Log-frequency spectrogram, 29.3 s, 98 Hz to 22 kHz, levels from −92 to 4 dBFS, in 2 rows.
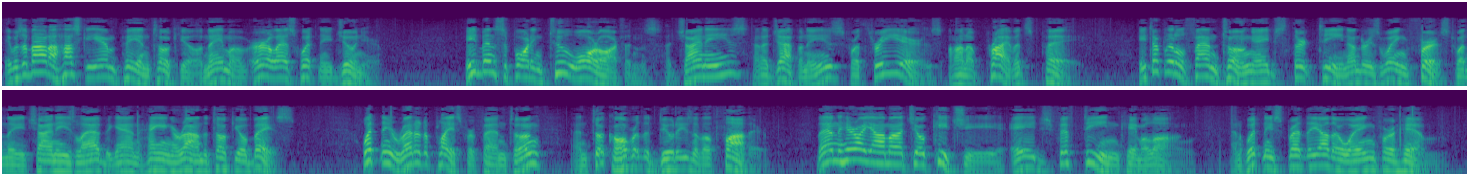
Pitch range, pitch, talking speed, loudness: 115-190 Hz, 145 Hz, 170 wpm, -26 LUFS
